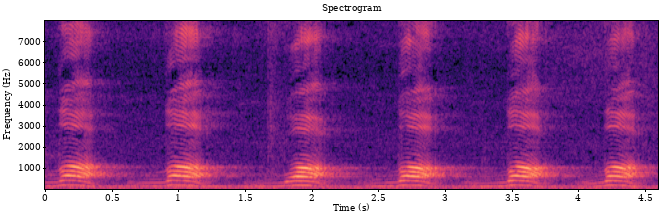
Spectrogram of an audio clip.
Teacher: keluar dari tarf lisan atau tepi lisan ketemu dengan salah satu gigi geraham bagian atas, baik itu yang kiri atau yang kanan.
